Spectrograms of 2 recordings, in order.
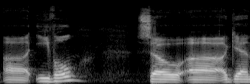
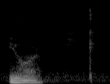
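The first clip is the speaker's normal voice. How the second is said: whisper; 4 semitones lower, 12 dB quieter than usual. Pretend. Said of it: "whispered question to Anna".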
